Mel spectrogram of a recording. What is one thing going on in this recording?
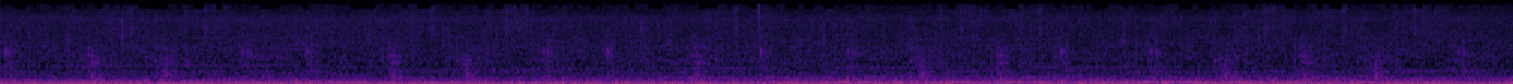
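A bus engine rumbles steadily as it drives along.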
